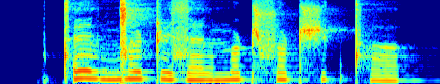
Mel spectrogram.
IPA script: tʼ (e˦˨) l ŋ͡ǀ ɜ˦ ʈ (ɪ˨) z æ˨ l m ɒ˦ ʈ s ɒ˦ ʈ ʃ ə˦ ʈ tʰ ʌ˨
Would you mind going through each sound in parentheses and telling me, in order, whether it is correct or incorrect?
incorrect: ɛ˦˨, correct

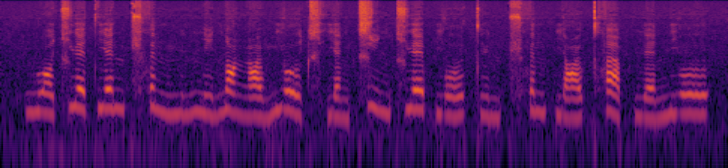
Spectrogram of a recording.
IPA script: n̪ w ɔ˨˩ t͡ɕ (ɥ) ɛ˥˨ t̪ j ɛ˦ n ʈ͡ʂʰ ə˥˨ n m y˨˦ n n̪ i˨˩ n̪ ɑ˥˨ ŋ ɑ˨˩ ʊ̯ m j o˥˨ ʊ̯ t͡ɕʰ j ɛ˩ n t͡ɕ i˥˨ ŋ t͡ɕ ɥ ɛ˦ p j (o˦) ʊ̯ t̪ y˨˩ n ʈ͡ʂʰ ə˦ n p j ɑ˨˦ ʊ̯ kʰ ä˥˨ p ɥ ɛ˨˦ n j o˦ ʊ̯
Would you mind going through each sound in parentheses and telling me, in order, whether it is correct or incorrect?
correct, incorrect: o˨˦

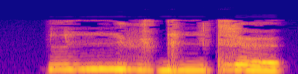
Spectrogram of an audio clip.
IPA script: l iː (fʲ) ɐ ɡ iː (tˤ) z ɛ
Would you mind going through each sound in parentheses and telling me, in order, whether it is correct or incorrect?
incorrect: vʲ, incorrect: t

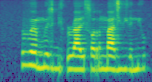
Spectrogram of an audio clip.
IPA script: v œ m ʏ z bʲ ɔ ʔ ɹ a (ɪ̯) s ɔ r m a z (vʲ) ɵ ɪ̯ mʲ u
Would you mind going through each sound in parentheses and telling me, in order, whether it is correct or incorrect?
correct, correct

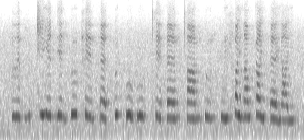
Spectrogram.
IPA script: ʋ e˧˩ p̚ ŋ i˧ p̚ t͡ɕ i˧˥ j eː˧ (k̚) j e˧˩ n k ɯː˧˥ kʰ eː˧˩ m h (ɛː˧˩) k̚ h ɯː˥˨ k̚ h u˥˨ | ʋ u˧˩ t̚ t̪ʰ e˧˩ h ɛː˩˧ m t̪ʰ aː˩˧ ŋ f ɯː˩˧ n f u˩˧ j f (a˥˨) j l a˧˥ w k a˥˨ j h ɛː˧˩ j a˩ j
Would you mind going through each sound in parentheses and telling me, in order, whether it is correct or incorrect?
incorrect: t̚, correct, correct

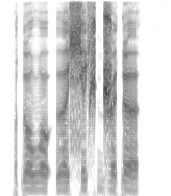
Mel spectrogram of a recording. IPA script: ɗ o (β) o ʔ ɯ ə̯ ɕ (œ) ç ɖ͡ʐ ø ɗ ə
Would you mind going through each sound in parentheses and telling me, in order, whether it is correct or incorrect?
incorrect: w, incorrect: ə

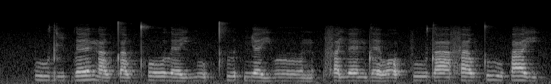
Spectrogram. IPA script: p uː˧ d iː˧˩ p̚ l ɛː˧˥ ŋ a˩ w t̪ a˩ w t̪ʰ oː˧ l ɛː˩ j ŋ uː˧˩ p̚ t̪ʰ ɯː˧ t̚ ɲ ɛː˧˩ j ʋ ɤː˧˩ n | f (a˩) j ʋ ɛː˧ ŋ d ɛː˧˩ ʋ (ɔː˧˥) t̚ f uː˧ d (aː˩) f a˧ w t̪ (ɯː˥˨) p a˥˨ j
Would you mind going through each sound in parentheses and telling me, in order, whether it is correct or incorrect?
incorrect: a˧, incorrect: ɔː˧˩, incorrect: aː˧, incorrect: uː˥˨

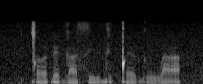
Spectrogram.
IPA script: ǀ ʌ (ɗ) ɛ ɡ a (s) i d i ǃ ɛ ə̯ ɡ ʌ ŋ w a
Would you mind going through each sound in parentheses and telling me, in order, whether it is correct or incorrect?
correct, correct

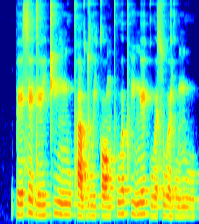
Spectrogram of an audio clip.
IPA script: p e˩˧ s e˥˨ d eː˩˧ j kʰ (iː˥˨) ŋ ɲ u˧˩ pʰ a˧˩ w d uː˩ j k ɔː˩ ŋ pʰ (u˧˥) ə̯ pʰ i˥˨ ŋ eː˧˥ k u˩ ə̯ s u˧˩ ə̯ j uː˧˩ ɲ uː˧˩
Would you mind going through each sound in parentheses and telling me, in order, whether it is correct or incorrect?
correct, correct

